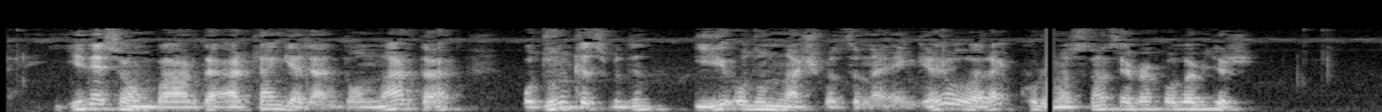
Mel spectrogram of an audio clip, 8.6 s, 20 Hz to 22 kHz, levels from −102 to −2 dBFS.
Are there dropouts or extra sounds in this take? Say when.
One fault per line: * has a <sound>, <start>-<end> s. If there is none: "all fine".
* has a dropout, 6.5-6.6 s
